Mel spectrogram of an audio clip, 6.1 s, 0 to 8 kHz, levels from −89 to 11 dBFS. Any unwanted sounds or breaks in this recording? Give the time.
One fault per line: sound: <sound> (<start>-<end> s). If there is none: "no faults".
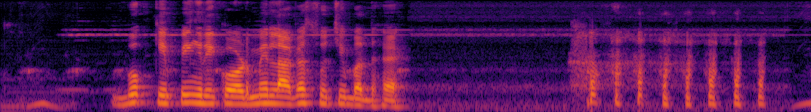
sound: laugh (4.3-5.8 s)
